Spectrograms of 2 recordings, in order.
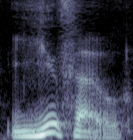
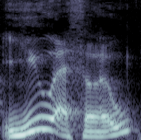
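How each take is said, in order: First: It is said as a single word. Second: Each letter is said separately.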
